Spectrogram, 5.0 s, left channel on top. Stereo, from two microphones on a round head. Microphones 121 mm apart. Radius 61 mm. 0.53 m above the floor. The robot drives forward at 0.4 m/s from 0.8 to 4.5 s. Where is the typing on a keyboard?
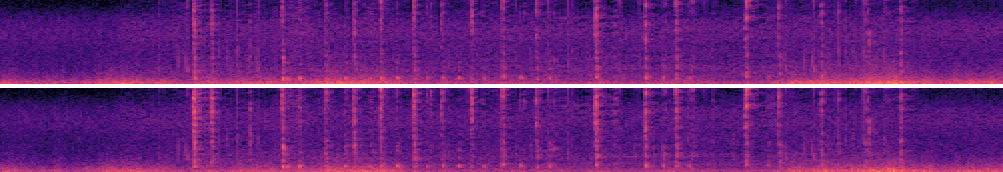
60° right (ahead or behind); by 4.6 s 25° right (ahead or behind).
